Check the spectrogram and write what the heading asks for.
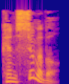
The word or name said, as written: consumable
